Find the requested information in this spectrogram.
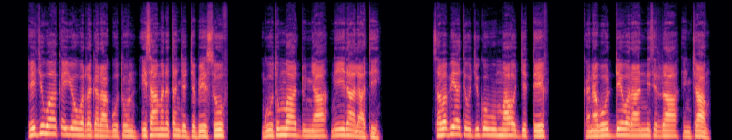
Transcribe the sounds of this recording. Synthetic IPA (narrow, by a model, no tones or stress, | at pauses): ʔɪd͡ʒɪwaːkʼɐjːo̞ːwɐrːɐɡɐɾaːɡuːt̪uːnɪsaːmɐnɐt̪ɐnd͡ʒɐd͡ʒːɐbe̞ːsːuːf | ɡuːt̪ʊmːaːɐd̪ːʊɲːaːnɪɪlaːlaːt̪i | sɐβɐbɪɐt̪̬ɪhɔd͡ʒiːɡɔwːʊmːaːhɔd͡ʒːɛt̪ːeːf | kɐnɐbo̞ːd̪ːe̞ːwɐɾaːnːɪsɪrːaːhɪnt͡ʃʼaːmʊ̥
